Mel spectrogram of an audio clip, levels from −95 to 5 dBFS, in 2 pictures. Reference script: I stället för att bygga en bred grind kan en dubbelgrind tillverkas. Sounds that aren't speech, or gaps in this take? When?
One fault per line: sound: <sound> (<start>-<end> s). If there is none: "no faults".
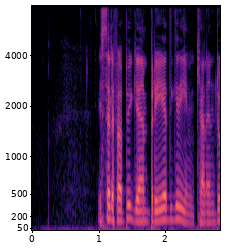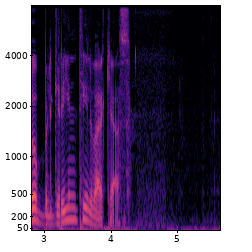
no faults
